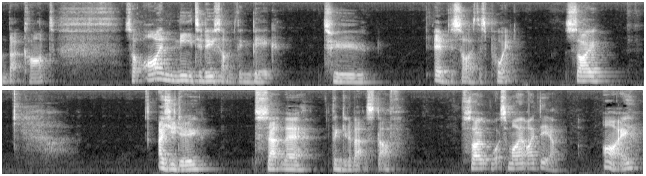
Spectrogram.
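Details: Stammering in a man who stammers; stammering.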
